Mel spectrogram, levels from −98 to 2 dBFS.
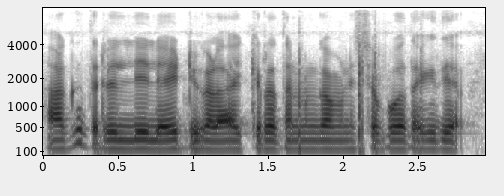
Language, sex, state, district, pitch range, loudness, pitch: Kannada, male, Karnataka, Koppal, 130-135 Hz, -17 LUFS, 130 Hz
